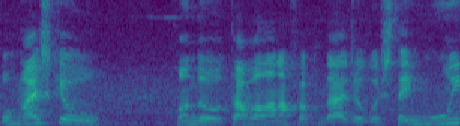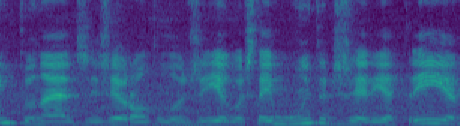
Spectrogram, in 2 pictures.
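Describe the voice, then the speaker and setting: A woman with a somewhat breathy voice talks at a moderate pace with ordinary pitch variation, with audible room echo. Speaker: physiotherapist. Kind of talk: live online lecture. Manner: casual conversational.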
